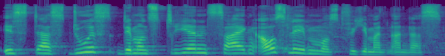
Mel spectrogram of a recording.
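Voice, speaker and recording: A woman's voice: fairly high pitch, expressive, moderate pace. A woman interpreting a preacher live, phrase by phrase, in a consecutive style.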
